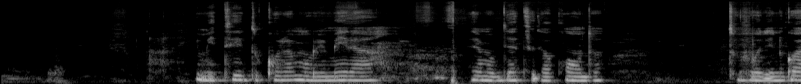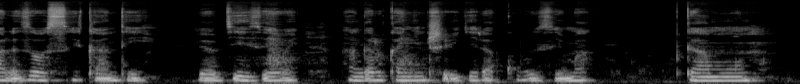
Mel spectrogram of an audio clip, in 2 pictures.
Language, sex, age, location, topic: Kinyarwanda, female, 25-35, Huye, health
